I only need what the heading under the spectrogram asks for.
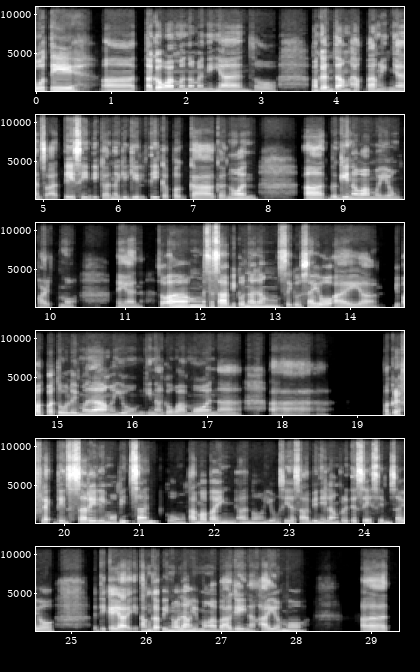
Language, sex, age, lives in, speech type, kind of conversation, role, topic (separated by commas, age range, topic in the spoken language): Filipino, female, 25-29, Philippines, conversation, advice, advisor, Paano ko pamamahalaan ang aking emosyon pagkatapos makatanggap ng kritisismo?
